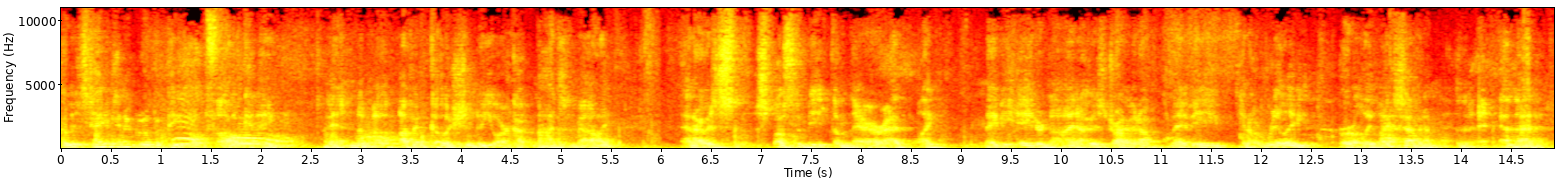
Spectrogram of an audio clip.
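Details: Adult man in a real interview clip telling a story; he attributes his voice to spasmodic dysphonia, a vocal condition he says he has.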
